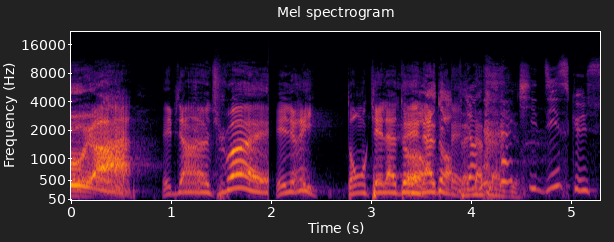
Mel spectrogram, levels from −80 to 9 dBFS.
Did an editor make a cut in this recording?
yes; 2 cuts; at 2.0 s, 3.9 s

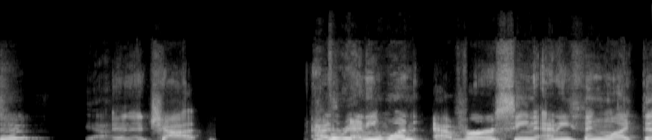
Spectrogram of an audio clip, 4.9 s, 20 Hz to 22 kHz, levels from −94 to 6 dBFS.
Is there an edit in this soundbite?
yes; 1 cut; at 0.9 s

